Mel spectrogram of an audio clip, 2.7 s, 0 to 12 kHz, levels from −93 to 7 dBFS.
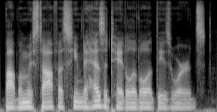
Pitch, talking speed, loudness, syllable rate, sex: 100 Hz, 220 wpm, -19 LUFS, 7.6 syllables/s, male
